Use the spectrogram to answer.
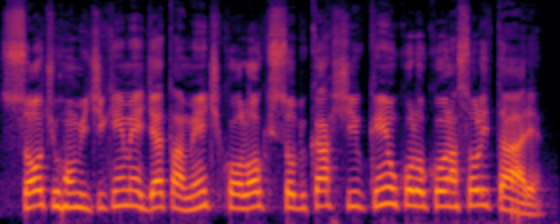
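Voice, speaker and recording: A man's voice: high-pitched, fast talker, no echo, close to an everyday voice. A man playing a stern, authoritative prison commander in a radio drama. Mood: angry, commanding. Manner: authoritative, blunt.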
